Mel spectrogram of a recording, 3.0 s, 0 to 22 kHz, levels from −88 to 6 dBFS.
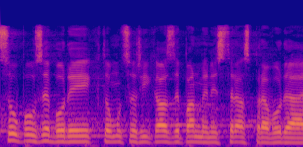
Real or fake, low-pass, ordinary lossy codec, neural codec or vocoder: real; 10.8 kHz; MP3, 64 kbps; none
